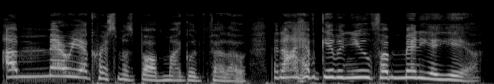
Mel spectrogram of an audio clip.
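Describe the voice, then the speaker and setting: A woman voicing an exuberant elderly English gentleman in a storybook reading, emphatic and theatrical. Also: fairly high pitch, huge pitch swings, slow, gravelly, breathy edge, no echo, clean studio sound, full character voice. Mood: joyful, earnest. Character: elderly English gentleman, gruff turned giddily jolly.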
